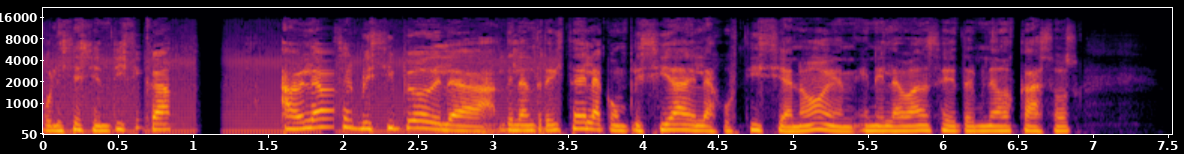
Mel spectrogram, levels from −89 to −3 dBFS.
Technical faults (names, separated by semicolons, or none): mains buzz; short concealed packet loss; long network dropout; burst of packet loss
